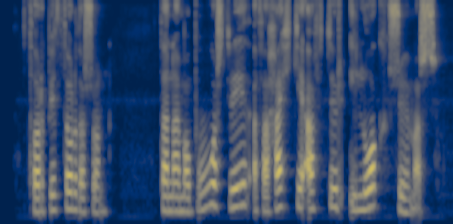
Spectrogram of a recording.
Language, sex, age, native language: Icelandic, female, 30-39, Icelandic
